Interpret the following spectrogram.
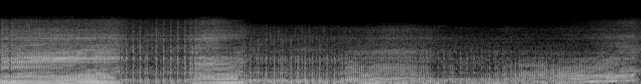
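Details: PW80 two-stroke minibike, repaired, with a new rear tire and tube, described as pretty hot: crisp buzz revving up and settling back, picking up cleanly each time with no misfire or rattle; healthy.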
